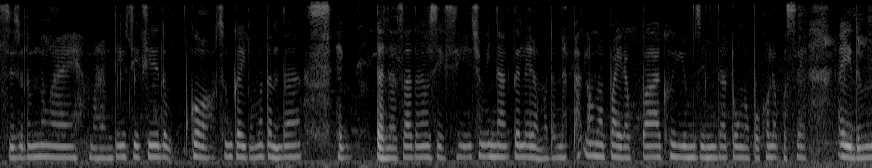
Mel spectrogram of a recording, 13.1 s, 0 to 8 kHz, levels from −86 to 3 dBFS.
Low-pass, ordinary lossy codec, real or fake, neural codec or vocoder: 7.2 kHz; Opus, 24 kbps; real; none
